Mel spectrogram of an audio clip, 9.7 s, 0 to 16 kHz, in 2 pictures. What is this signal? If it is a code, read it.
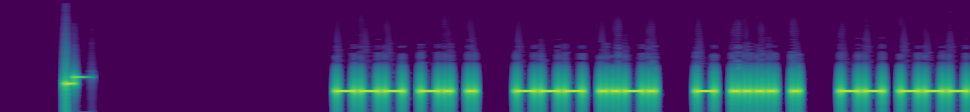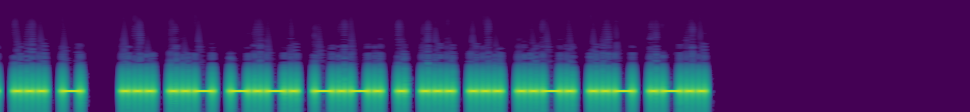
Morse code, heard as a keyed tone, about 40 wpm, 700 Hz. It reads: ONE OF THE MOST SUCCESSFUL
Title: Sets of 5 Words Encore2 40wpm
